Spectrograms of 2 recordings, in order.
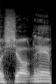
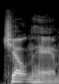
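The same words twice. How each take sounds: First: "Cheltenham" with sh for the opening ch; speaker's own pronunciation. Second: "Cheltenham" begun with a hard ch sound; "Cheltenham" corrected with ch as in church; correcting pronunciation. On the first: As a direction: say "Cheltenham" as SHELT-en-ham. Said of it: "I've always called it Cheltenham". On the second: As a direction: say "Cheltenham" as CHELT-en-ham, lower. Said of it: "and he goes". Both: Retold or imitated.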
